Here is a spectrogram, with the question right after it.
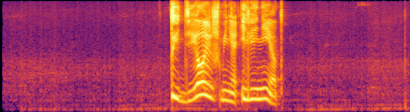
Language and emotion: Russian, angry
